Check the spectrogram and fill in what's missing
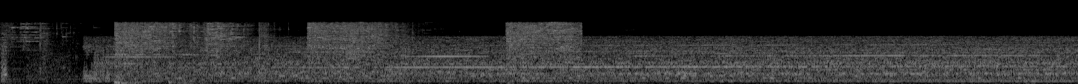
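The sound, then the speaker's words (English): A microwave thrown down from a window crashes and shatters, with several loud bursts of breaking and clattering debris followed by a steady wash of rattling noise and faint background voices. “Yeah, it just shattered.”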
